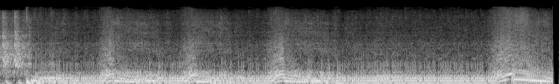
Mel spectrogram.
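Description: A motor vehicle engine, after a short noisy burst, catches and idles, revved in four quick blips that rise and fall back. It cuts off suddenly at the end.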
